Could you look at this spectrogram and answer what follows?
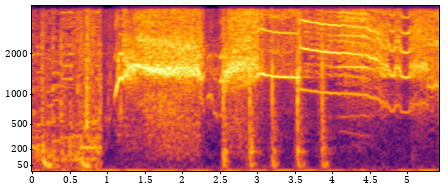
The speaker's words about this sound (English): Even as Goldie screamed, a tear never fell from her eye, for the liquid sealed duck shut and she could no longer cry.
